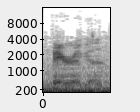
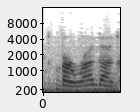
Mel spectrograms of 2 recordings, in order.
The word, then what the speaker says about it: Baraga: I'd like to hear the GPS pronounce it. Right? They slaughtered Baraga. Yeah. Baragaga.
